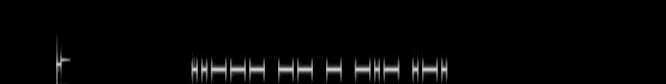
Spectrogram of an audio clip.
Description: Morse code, heard as a keyed tone, about 25 wpm, 700 Hz. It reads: 2MTKR
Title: Code Groups - 5 Letter:Numbers - 25wpm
